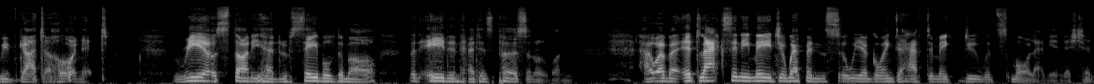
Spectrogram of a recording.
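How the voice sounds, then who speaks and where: At a moderate pace, a man in a put-on character voice of medium pitch makes big swings in loudness. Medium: read story. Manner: brisk, matter-of-fact orders.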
